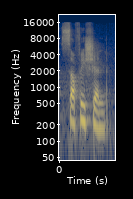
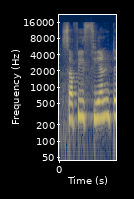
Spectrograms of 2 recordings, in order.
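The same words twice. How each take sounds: First: Said in the usual way. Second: "सफिशिएंट" misread with S, sa-fi-si-yent; wrong S sound. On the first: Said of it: "सफिशिएंट नहीं पढ़ेंगे आप". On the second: Shown as a demonstration. Teacher warning against a misreading, "सफिशिएंट" as sa-fi-si-yent. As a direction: put S for SH in "सफिशिएंट". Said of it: "स पढ़ दें इसको तो गलत हो जाएगा".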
